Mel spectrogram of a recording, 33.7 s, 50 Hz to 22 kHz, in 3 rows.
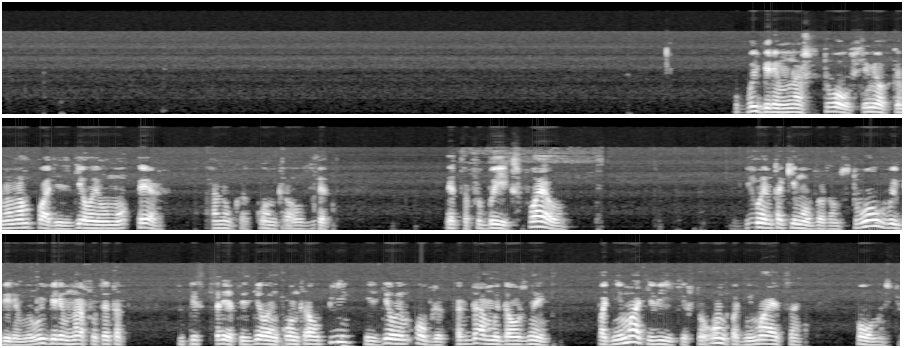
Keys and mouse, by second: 0.9-8.2 drag, 9.7 click, 10.8 KP_7, 12.6 r, 15.4 ctrl+z, 17.2 shift+click, 18.9 middle click, 20.3 shift+middle click, 21.7 click, 22.9 shift+click, 26.2 ctrl+p, 29.4 g, 31.8 ctrl+z.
